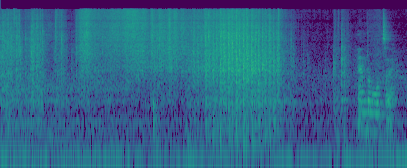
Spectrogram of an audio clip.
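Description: Salt being poured into a plastic mixing bowl: a steady grainy hiss of falling grains that grows louder about four seconds in and dies away around six seconds.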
